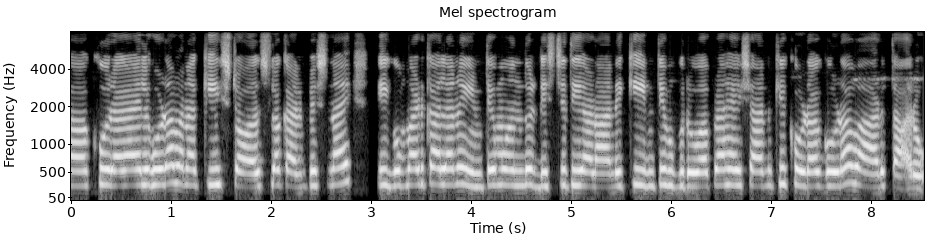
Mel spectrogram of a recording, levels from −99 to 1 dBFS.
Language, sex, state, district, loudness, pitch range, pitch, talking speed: Telugu, female, Telangana, Nalgonda, -11 LUFS, 255-280 Hz, 270 Hz, 125 wpm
